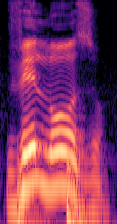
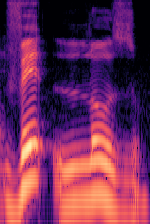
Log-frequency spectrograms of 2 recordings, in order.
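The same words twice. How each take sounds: First: The middle L is short, said at normal speed. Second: The middle L is held longer, said more slowly. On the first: It is spelled with one L. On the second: It is spelled with two Ls.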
